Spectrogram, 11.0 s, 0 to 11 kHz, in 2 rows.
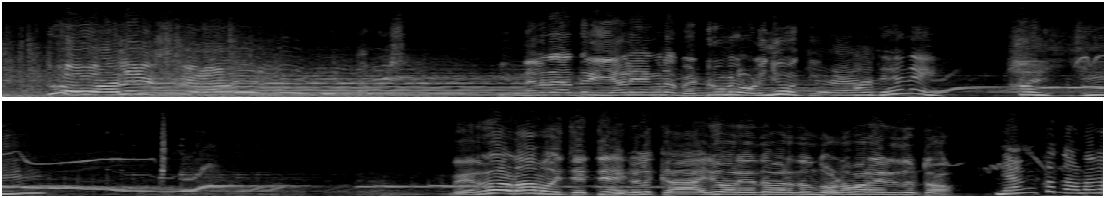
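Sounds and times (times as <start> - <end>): comic sliding tone: 3.5 - 8.8.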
